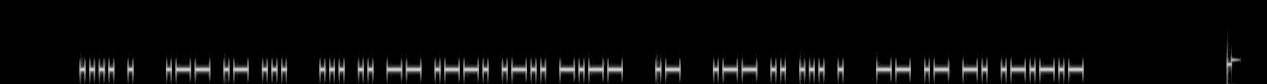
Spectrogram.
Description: Morse code, heard as a keyed tone, about 25 wpm, 700 Hz. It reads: HE WAS SIMPLY A WISE MAN.
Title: Sentences from Top 1600 Words 25wpm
